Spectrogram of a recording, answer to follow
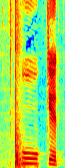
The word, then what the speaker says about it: ภูเก็ต: And the second syllable, we have a mid class initial consonant. It's a dead syllable because it ends with a T sound. Anything that ends with a P, K or T is a dead syllable. And this is actually a short vowel. So a mid-class initial consonant, dead syllable, short vowel makes a low class, makes a low tone.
